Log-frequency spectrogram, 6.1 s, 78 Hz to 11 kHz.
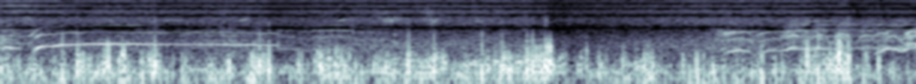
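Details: Coyote howling, recorded 8/11/2018: a long, steady, fairly high howl held for over a second, a short pause, then another sustained wavering howl, over constant low rumbling background noise.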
